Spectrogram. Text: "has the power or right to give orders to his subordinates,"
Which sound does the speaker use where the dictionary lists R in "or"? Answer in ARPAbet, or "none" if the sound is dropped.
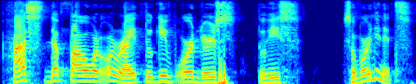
L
